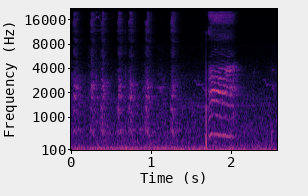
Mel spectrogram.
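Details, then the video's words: Squirrel harassing a pet cat: a run of soft rhythmic pulses, then one loud, sharp, harmonic whine that sweeps downward, over low steady background hum. "Squirrel Making Noises Harassing My Unbothered Cat"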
